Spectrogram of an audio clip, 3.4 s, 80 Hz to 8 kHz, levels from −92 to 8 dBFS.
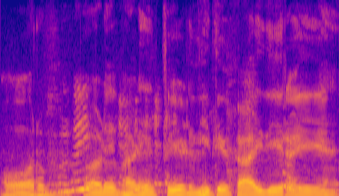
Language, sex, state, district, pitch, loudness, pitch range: Hindi, male, Madhya Pradesh, Katni, 120 Hz, -14 LUFS, 115-130 Hz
